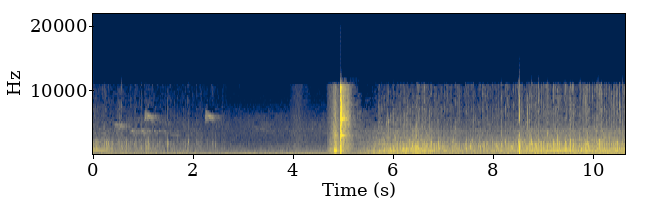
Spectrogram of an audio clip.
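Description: Polite golf clap from the gallery at Bay Hill in a PS5 golf game: a brief burst of clapping rises around the five-second mark, then a soft crowd murmur carries on quietly under the broadcast-style ambience.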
